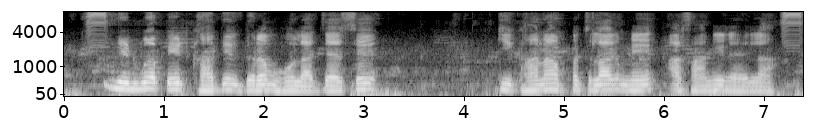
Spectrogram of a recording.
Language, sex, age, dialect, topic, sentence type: Bhojpuri, male, 31-35, Northern, agriculture, statement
